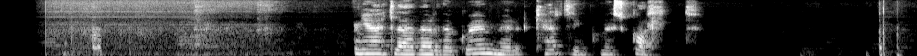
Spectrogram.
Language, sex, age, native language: Icelandic, female, 40-49, Icelandic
